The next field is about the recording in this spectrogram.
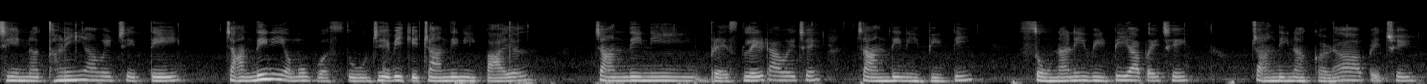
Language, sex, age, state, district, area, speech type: Gujarati, female, 18-30, Gujarat, Anand, urban, spontaneous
